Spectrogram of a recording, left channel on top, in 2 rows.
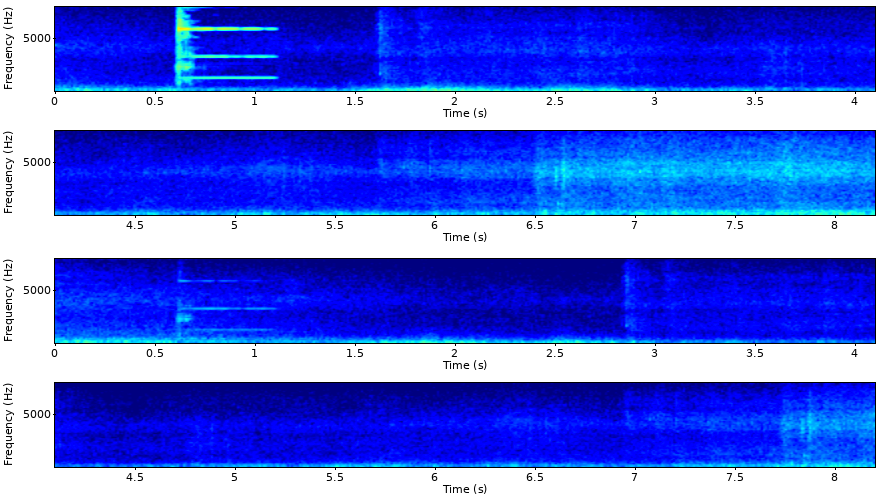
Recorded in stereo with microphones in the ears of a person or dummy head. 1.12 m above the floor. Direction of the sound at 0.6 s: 80° left.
